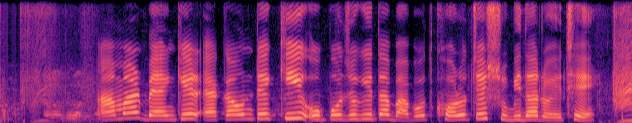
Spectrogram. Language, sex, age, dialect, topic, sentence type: Bengali, female, 18-24, Rajbangshi, banking, question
